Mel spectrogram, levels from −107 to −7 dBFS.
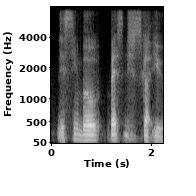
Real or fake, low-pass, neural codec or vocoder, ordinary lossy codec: fake; 7.2 kHz; codec, 16 kHz in and 24 kHz out, 0.4 kbps, LongCat-Audio-Codec, fine tuned four codebook decoder; none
